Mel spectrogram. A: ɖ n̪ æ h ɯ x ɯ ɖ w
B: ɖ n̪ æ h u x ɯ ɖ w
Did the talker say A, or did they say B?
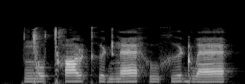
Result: B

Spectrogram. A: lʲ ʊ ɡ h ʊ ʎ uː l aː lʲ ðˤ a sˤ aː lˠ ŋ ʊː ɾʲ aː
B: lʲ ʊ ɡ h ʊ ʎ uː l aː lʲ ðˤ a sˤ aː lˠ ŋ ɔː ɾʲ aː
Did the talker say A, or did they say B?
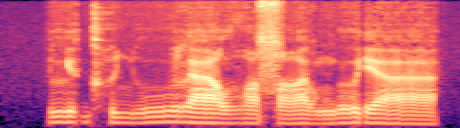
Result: A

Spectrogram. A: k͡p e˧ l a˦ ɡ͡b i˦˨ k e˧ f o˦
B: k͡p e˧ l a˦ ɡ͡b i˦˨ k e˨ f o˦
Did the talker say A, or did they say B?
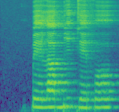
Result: A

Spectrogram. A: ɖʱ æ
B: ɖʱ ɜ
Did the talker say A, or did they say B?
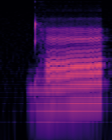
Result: A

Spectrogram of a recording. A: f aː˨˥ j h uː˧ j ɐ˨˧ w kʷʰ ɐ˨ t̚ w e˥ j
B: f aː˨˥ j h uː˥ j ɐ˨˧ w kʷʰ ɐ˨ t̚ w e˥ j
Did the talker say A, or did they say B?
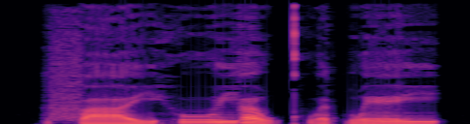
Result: B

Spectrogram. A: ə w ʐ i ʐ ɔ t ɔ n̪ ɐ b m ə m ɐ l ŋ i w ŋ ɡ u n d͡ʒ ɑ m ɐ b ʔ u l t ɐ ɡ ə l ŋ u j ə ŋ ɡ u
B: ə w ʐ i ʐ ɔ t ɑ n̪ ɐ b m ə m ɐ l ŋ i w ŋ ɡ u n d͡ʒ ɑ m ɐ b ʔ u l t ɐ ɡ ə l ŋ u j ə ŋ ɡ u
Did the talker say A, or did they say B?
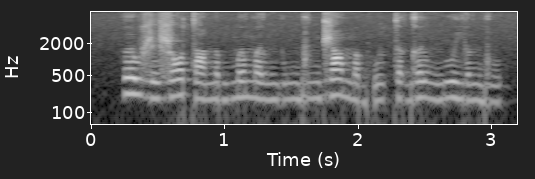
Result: B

